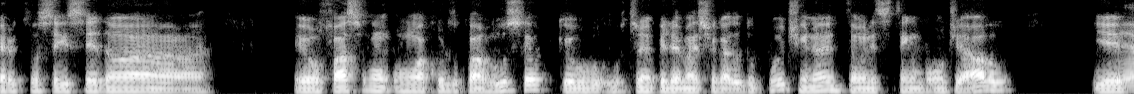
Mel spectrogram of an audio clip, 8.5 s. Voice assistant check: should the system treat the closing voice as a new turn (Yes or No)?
Yes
